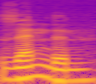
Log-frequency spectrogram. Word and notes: senden: /ˈzɛn.dən/

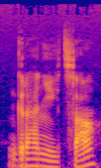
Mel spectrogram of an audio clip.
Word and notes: limit: American English; /ˈlɪmɪt/

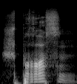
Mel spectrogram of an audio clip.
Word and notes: germer: France; [ʒɛʁ.me]

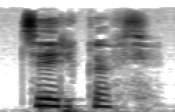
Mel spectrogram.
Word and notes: Kirche: standard; /ˈkɪʁ.çə/; [ˈkɪɐ̯çə]

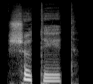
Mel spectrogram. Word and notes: sombre: France; [sɔ̃bʁ]

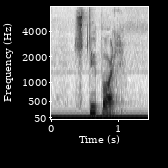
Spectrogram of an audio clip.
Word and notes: stupéfaction: [sty.pe.fak.sjɔ̃]; France

